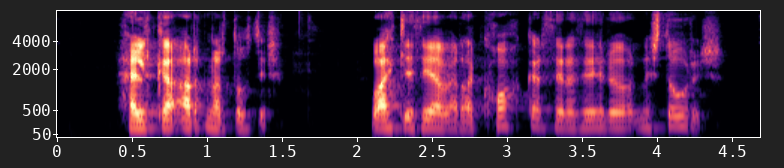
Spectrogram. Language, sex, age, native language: Icelandic, male, 20-29, Icelandic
